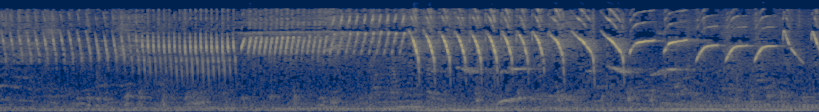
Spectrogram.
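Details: Canary song used to prompt other canaries to sing: rapid buzzy trills at high pitch, then a run of loud descending whistled sweeps repeated about three per second, with upturned notes near the end.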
